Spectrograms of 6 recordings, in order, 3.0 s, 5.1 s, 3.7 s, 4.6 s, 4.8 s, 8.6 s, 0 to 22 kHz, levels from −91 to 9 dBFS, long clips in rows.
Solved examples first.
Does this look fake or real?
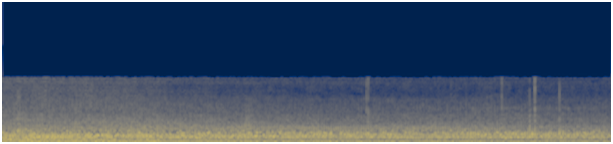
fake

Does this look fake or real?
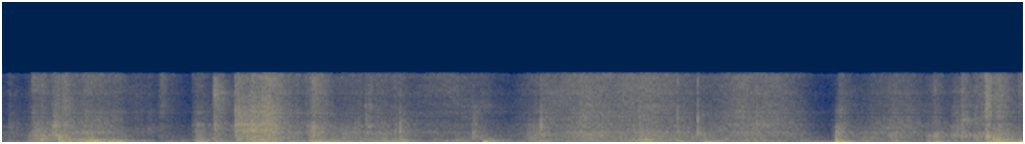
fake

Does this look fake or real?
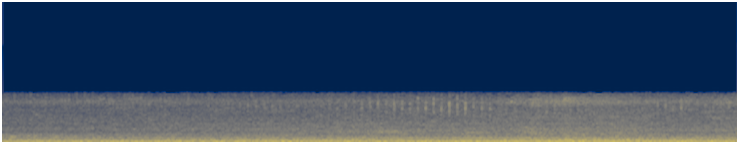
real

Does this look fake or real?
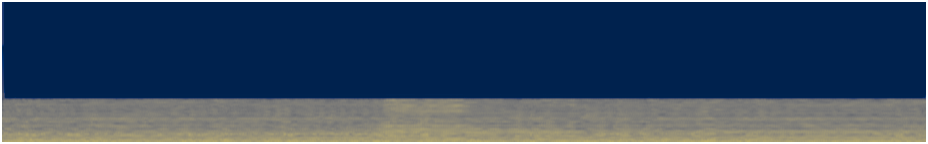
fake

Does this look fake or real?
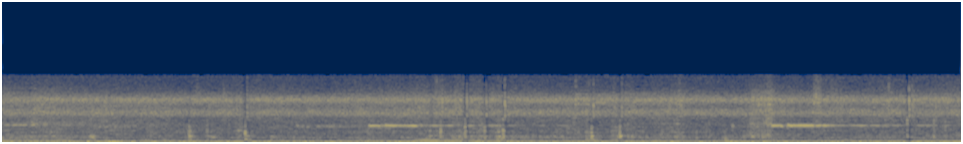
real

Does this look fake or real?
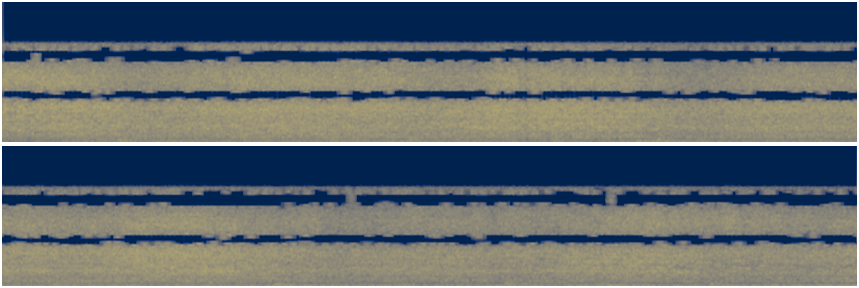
real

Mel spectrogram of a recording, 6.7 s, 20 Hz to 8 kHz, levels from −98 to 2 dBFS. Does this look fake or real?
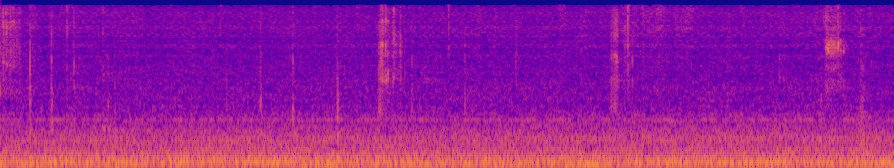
fake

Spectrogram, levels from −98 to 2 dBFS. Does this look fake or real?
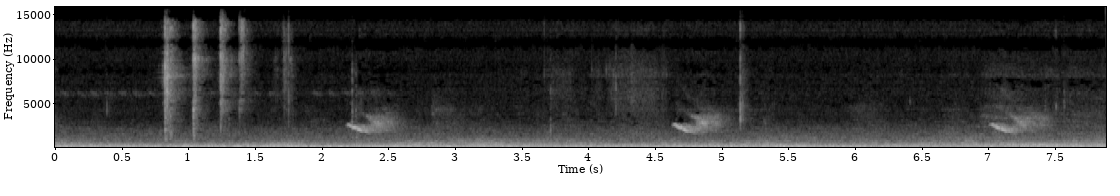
fake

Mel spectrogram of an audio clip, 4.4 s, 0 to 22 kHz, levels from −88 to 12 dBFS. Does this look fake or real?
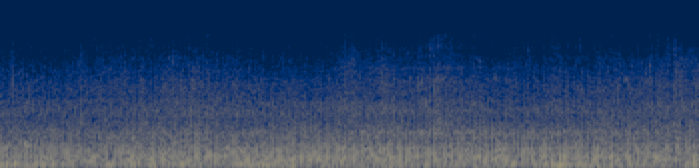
fake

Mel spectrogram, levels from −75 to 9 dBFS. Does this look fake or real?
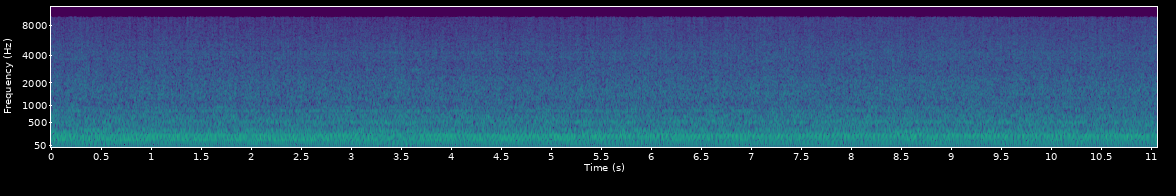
real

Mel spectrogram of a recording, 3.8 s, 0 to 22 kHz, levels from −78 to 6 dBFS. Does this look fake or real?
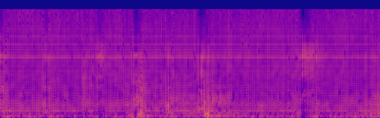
fake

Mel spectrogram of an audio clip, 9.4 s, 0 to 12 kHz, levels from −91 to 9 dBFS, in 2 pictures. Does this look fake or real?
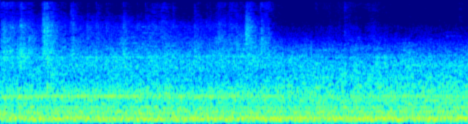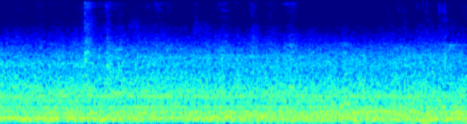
real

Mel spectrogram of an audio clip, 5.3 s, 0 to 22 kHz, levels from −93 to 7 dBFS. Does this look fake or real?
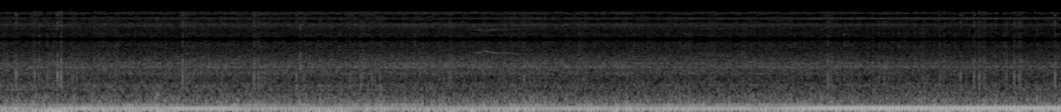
real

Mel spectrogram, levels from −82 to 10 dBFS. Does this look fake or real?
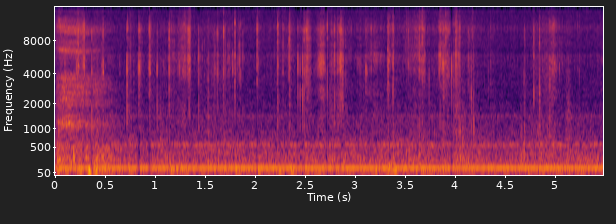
real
